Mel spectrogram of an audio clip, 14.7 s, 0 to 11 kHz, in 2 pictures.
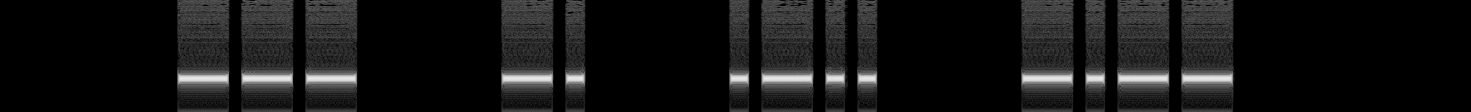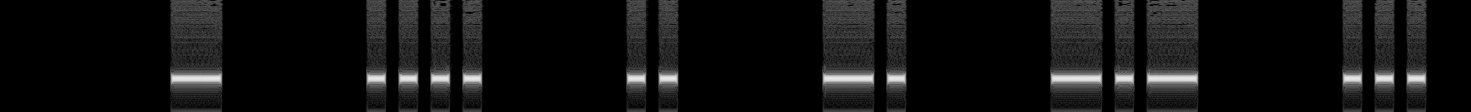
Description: Morse code, heard as a keyed tone, about 15 wpm, spaced as for 8 wpm, 1000 Hz. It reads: ONLY THINKS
